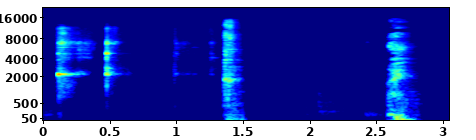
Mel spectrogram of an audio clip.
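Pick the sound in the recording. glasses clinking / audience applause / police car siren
glasses clinking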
